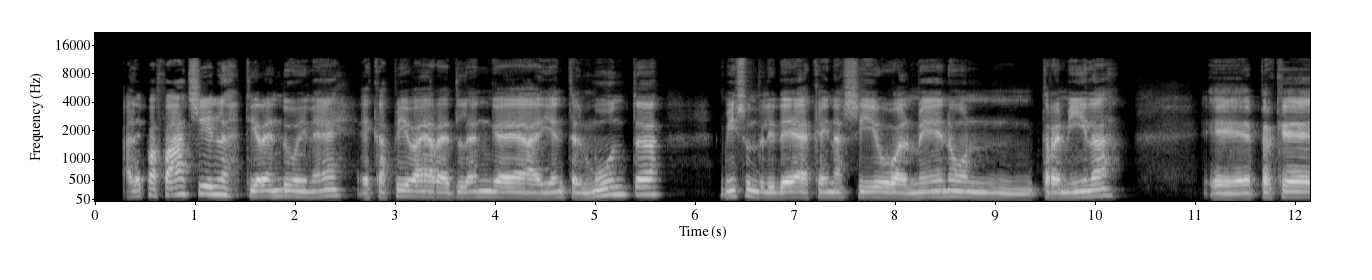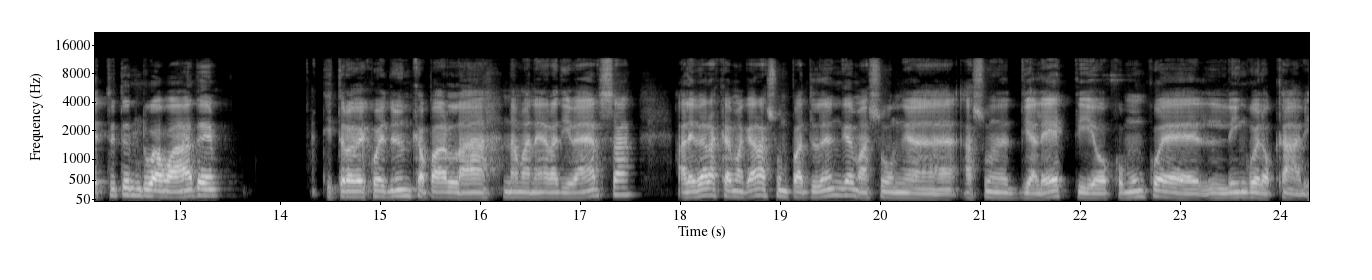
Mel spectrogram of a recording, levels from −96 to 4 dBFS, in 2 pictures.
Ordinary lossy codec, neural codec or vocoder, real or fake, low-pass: none; vocoder, 24 kHz, 100 mel bands, Vocos; fake; none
